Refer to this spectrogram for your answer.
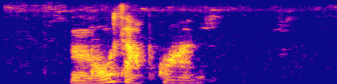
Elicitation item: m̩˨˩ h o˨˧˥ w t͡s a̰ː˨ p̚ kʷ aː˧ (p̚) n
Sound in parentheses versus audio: incorrect: none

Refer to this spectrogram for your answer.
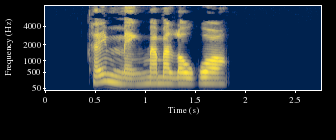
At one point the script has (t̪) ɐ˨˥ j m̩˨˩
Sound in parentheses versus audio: incorrect: t̪ʰ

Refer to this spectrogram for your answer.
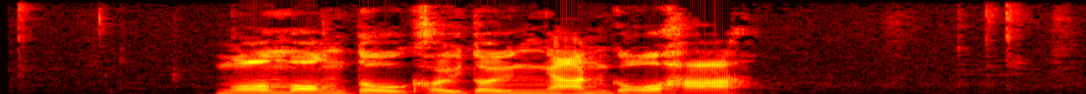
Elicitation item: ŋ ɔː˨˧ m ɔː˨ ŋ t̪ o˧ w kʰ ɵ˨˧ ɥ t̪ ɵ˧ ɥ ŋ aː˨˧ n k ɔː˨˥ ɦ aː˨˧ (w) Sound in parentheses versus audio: incorrect: none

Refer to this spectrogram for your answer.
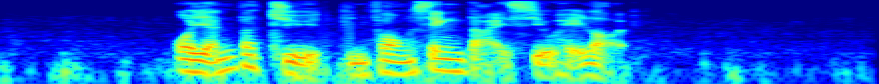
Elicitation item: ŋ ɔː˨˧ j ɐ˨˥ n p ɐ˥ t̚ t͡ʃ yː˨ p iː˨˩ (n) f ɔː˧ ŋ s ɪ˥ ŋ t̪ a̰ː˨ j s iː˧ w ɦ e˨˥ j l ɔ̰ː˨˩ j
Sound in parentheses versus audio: correct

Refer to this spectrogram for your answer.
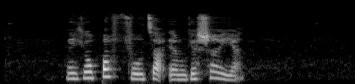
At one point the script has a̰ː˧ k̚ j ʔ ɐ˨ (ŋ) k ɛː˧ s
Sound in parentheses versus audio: incorrect: m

